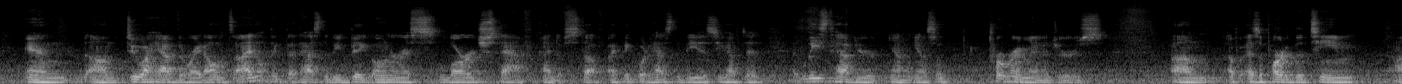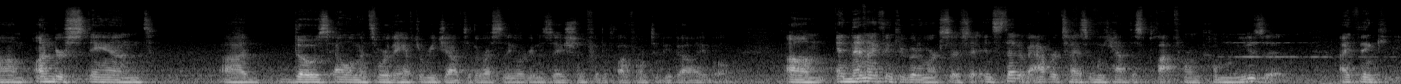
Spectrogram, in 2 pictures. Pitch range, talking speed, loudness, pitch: 100-110 Hz, 205 wpm, -28 LUFS, 105 Hz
